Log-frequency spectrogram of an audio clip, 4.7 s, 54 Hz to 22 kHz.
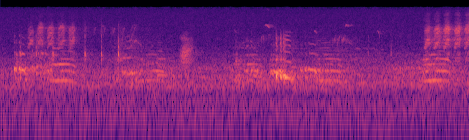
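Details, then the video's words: Common cranes heard on prenuptial migration in central France's Nouvelle-Aquitaine, 8 February 2017: bugling calls interleaved with brief rattling, noisier bursts, the chorus rising again near the end. "GRUE Cendrée/Migration Prénuptiale/2017 ! BRUITX"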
